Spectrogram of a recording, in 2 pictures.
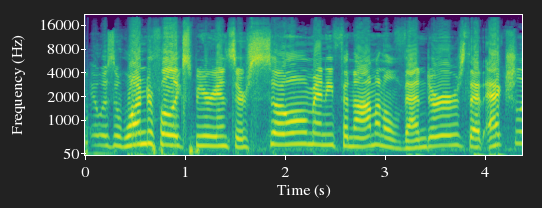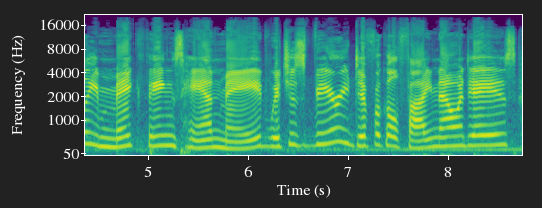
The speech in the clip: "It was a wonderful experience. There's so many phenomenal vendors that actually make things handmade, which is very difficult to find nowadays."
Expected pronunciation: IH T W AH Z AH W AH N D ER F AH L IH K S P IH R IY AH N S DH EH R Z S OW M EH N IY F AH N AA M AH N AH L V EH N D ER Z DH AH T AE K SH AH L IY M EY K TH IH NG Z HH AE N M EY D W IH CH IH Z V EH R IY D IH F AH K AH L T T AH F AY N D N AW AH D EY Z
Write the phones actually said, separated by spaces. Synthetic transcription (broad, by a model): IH T W AH Z AH W AH N D ER F L IH K S P IH R IY AH N S DH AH R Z S OW M EH N IY F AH N AA M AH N L V EH N D ER Z DH AH T AE K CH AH L IY M EY K TH IH NG Z HH AE N M EY D W IH CH IH Z V EH R IY D IH F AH K L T T F AY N N AW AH D EY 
